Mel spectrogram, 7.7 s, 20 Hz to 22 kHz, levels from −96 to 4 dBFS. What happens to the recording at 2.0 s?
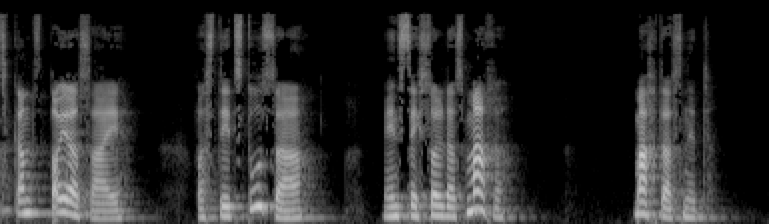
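At 2.0 s the speech carries on intact, with no dropout, click, distortion or other fault.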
